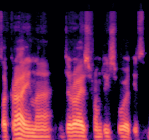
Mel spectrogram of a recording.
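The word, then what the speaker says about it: Украина: So I would say that also when we say Ukraine, the word Ukraine in Russia means it is pronounced Akraina, derives from this word.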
